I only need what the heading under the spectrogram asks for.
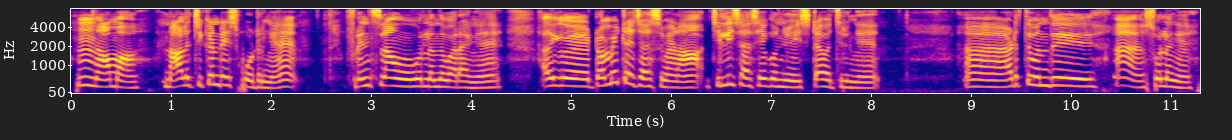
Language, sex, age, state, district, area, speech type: Tamil, male, 18-30, Tamil Nadu, Nagapattinam, rural, spontaneous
